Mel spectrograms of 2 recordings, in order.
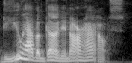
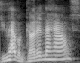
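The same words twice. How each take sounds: First: Retold upset demand, higher and louder; wife demanding an answer from her husband. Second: Retold shocked wife's question, much higher and louder; wife's startled cry at hearing of the gun; alarmed wife. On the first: Wife elbows her husband, upset demand. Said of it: "She was upset". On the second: Wife learns of the hidden shotgun, shocked high cry. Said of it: "His wife was standing there and she says".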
